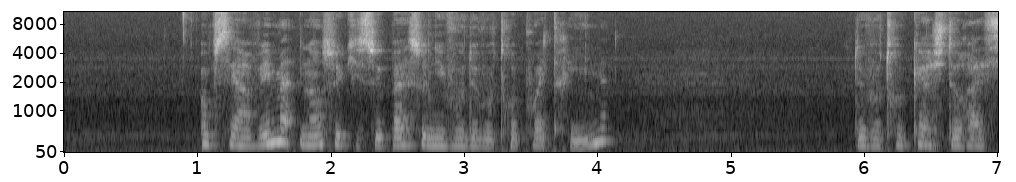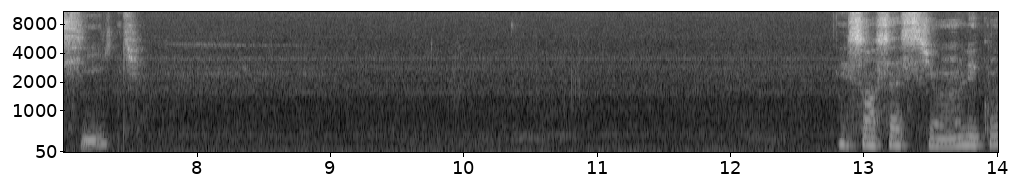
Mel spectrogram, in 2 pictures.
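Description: A young woman speaks calmly and softly into a microphone, with long pauses.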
